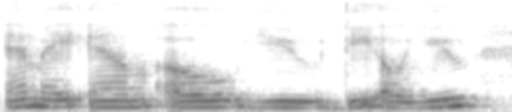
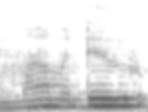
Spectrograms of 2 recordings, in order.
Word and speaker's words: Mamoudou: It is Mamoudou. It looked like Mamadou, but I just feel like I did him real dirty right there.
